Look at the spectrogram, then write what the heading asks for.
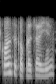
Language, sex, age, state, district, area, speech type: Hindi, female, 45-60, Uttar Pradesh, Mau, rural, conversation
